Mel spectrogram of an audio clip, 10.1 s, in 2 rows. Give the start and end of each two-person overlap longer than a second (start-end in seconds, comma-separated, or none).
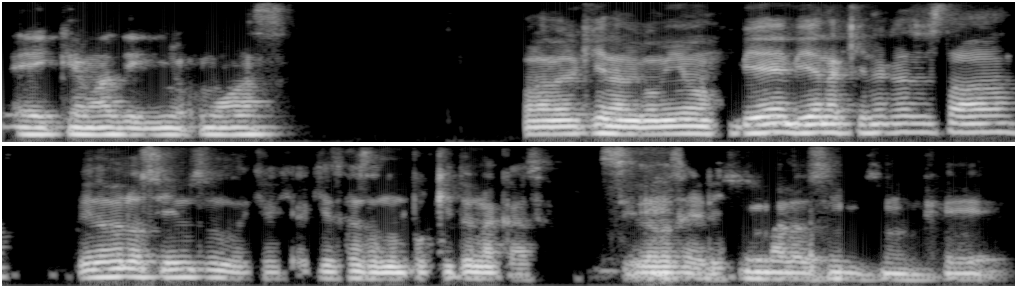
none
